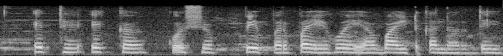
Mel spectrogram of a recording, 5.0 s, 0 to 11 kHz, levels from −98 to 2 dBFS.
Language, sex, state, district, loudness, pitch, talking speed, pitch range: Punjabi, female, Punjab, Kapurthala, -17 LUFS, 225 Hz, 120 wpm, 210-245 Hz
